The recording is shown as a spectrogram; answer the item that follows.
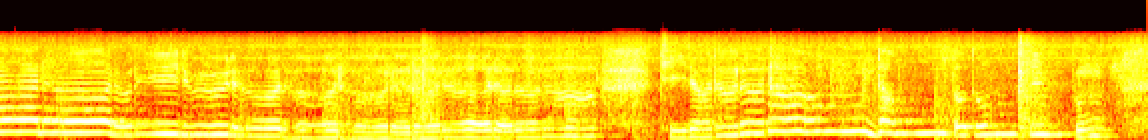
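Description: A voice singing a melody loudly, holding notes that step down in pitch and then climb back up, with vibrato.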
